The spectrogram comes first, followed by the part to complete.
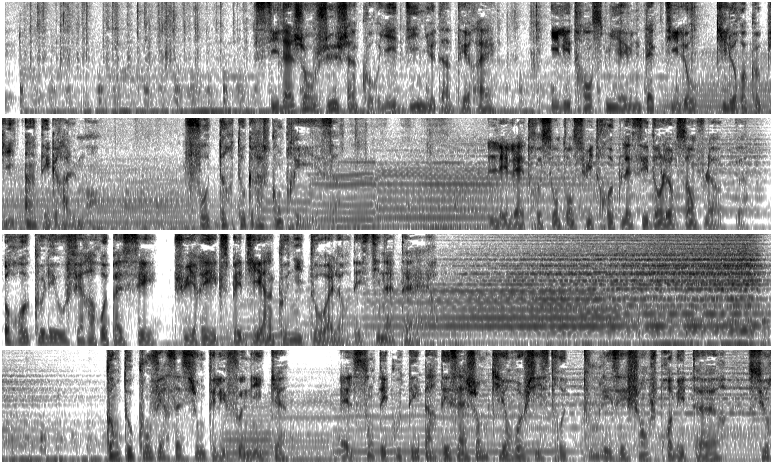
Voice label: documentaire, Voix off documentaire; QUAND VICHY ESPIONNAIT LES FRANCAIS dramatique

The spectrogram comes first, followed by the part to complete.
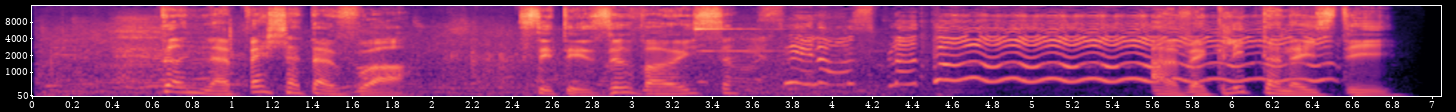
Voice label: souriant, Voix off parrainage; LIPTON ICE TEA

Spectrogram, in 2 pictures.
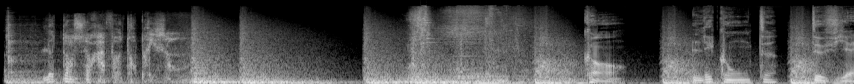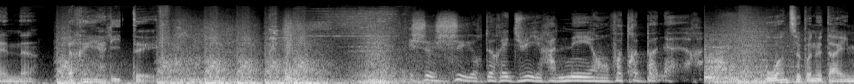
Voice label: mysterieux; Once upon a time

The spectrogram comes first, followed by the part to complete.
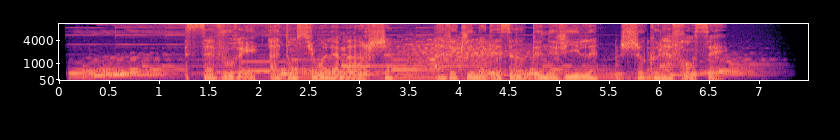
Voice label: elegant, comedien voix off; DE NEUVILLE elegant

